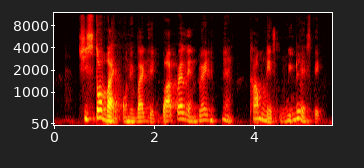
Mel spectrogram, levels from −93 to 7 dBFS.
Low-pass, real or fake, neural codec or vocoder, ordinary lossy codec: none; fake; codec, 24 kHz, 1.5 kbps, HILCodec; none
